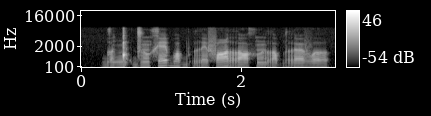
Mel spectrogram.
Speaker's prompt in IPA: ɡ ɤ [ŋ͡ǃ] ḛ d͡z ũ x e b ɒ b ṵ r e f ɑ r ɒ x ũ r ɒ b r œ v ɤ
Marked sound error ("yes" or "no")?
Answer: no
